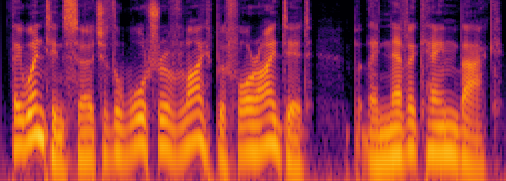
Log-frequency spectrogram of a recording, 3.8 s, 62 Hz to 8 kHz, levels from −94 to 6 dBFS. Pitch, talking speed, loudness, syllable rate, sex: 130 Hz, 270 wpm, -17 LUFS, 6.3 syllables/s, male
